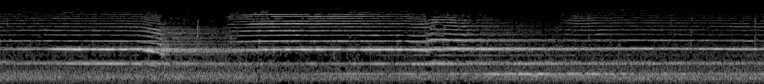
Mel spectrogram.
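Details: Killer whale (Orcinus orca), call.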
